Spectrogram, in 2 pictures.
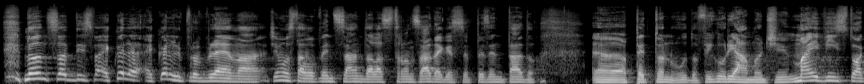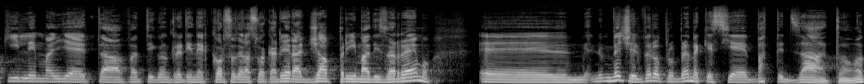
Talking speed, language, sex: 170 wpm, Italian, male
